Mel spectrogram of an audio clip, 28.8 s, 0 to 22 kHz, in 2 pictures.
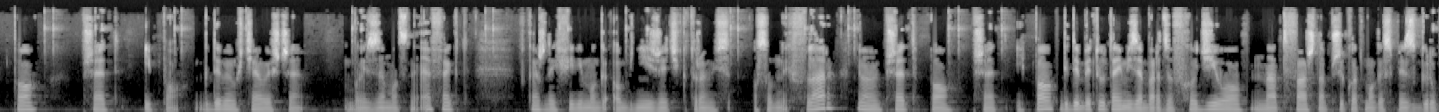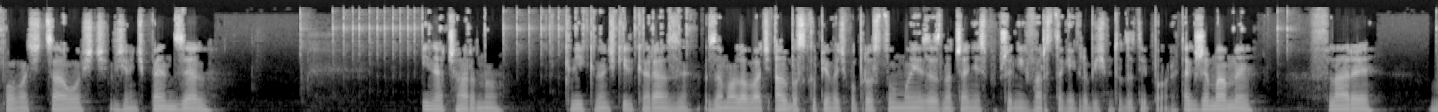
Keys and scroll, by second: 14.9 g.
